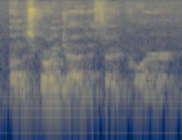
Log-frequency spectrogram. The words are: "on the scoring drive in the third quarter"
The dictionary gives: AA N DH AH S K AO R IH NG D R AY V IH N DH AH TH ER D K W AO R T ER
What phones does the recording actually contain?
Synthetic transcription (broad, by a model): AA N DH AH S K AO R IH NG D R AY V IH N DH AH TH ER D K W AO R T ER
